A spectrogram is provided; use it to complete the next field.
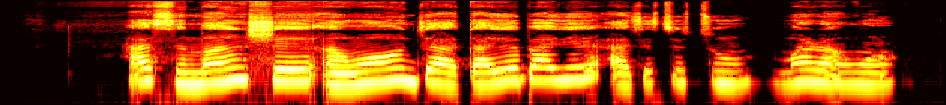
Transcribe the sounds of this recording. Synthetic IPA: a̰˧si˨mã˨˦n̩˦ʃe˦a˨w̃ɔ̃˧˦n̩˦d͡ʒa˦˨ta˧je˦ba˦je˦a̰˨ti˧tu˦tũ˧˨mã˦ɾa˧w̃ɔ̃˧

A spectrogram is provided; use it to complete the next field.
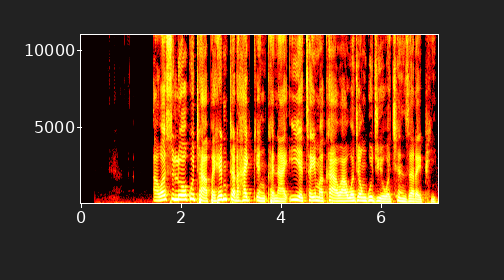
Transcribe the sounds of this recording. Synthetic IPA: ʔa˨wɐ˦su˦loː˦kʷʊ˦taː˨ɸɐ˨ɦɪ˦mtɐ˨rɦa˦kʲʼːɪ˨ŋka˨naː˨ʔɪ˦ja˨tʰa˦jmɐ˨kʰaː˦˨waː˦wɐ˦d͡ʒɛ˦ŋɡʷʊ˦d͡ʒeː˨wɐ˨t͡ʃɪ˦nzɐ˦ɽɐ˨ɸiː˦

